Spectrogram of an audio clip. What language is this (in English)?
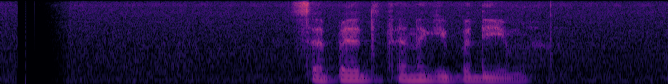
Sinhala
